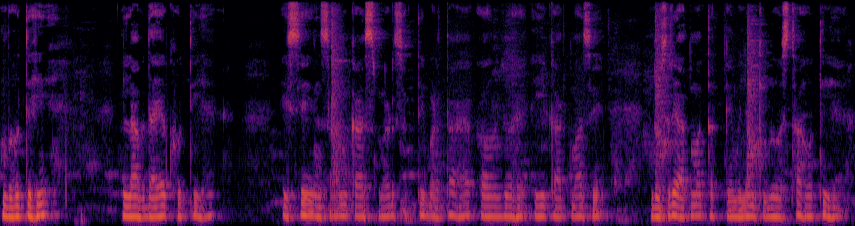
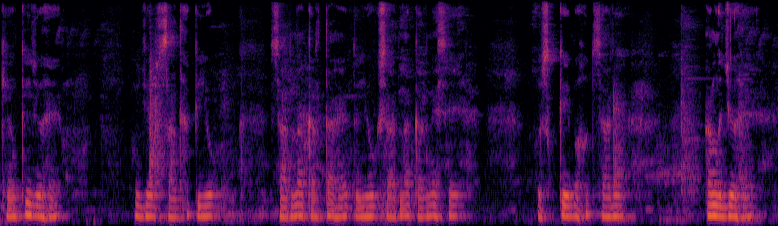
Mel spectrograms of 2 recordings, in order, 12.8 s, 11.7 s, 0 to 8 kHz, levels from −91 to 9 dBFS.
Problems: background sounds at intervals, background conversations at intervals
